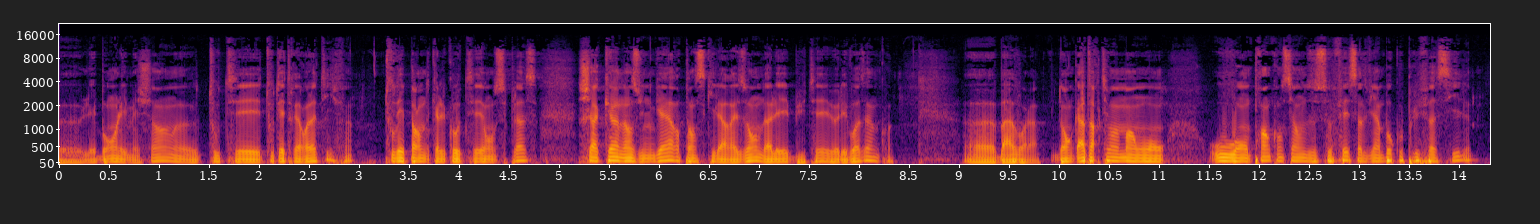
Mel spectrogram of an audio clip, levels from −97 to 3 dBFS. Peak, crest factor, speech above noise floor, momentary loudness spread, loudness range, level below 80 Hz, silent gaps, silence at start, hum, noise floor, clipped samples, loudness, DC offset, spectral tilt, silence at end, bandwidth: -4 dBFS; 16 dB; 25 dB; 10 LU; 3 LU; -28 dBFS; none; 0 s; none; -44 dBFS; under 0.1%; -20 LUFS; under 0.1%; -6.5 dB/octave; 0.15 s; 12.5 kHz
